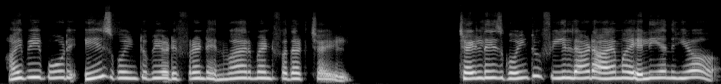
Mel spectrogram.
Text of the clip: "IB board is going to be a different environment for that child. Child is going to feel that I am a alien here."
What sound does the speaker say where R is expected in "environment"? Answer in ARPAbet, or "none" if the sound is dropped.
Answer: none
